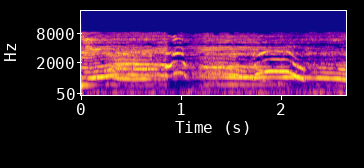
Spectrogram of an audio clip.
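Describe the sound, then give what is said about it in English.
Several people screaming and yelling at once, loud, in a mattress store TV commercial for a Twin Tower sale shown on CNN, as two men knock over twin towers of mattresses and fall back on them flailing their arms; wavering high-pitched cries rise and fall over a couple of seconds amid crowd-like commotion. “The people yelling.”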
